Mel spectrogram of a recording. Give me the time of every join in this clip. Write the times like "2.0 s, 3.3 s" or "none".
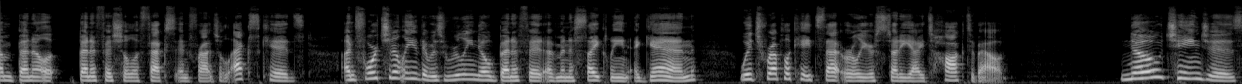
none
